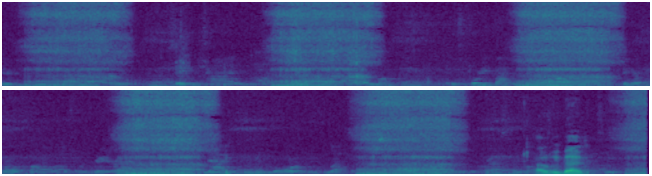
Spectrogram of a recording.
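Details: Person snoring after a long night in Vegas: loud, rough snores with each breath, about five in thirteen seconds, with quieter rattling breaths between; heavy snoring.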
